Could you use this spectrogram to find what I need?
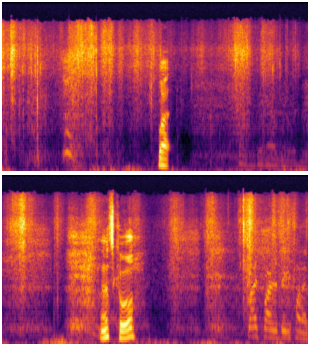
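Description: A young man talks excitedly nearby.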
